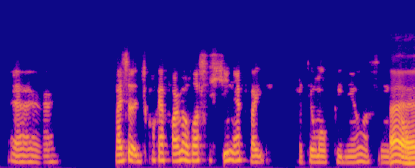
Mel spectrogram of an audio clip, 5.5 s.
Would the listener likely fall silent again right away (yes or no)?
no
